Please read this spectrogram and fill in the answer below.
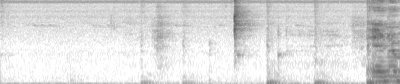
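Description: A few soft, low knocks and one sharp click in a pause between words, quiet.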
